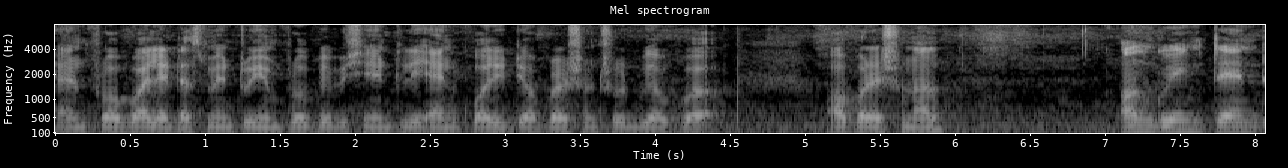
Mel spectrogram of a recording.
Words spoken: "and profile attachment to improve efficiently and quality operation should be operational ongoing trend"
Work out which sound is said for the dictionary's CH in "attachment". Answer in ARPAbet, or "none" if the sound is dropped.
S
